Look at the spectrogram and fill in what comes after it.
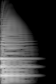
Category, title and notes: Instrument samples > Synths / Electronic
TAXXONLEAD 2 Ab
bass, additive-synthesis, fm-synthesis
